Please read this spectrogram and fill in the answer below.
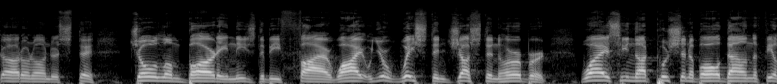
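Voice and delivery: put-on dumb New York accent. Mocking what an old friend said on a show, in George Reitster's stupid New York accent. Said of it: "he's got this stupid New York accent".

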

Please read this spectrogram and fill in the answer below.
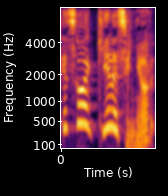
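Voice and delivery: put-on overly courteous, sweetly polite, very high voice. Retelling a cinema clerk's question: imitating a very friendly tone. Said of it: "con un tono muy amable".

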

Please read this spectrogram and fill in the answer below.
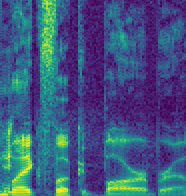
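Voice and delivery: put-on voice with laughter.

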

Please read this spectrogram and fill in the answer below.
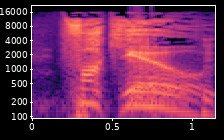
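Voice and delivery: put-on furious old man Italian bellow. Describing how the speaker's dad curses around the house, imitating angry Italian-accented bellowing. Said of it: "Like just an angry bellowing".

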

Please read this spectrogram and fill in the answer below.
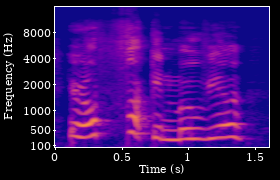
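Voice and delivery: furious, shrill, loud angry yell, very high. Retelling flipping the thing into the air, the speaker reenacts yelling at it. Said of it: "I'm yelling at this".

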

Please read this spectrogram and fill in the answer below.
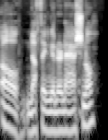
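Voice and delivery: ordinary talk, nothing marked

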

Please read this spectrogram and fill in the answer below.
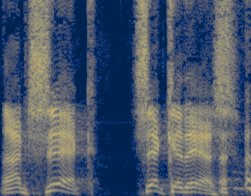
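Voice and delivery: put-on Boston accent. Acting out an angry Patriots fan in Boston: put-on Boston fan accent. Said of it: "I don't even know if that's the accent".

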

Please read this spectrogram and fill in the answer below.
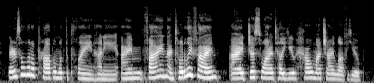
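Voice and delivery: ordinary delivery

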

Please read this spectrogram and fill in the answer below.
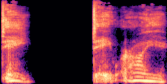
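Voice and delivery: high, hushed, half-whispered calling out. Voicing a character searching for a lost friend: half-whispering in character.

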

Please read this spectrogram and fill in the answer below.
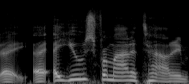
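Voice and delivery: put-on Philadelphia accent. Retelling what a woman at a dive bar up the street said, Philly accent. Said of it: "the Philly accent".

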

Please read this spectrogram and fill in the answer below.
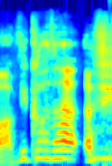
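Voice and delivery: put-on strong Welsh accent. Retelling a newlywed's request in the video van: imitating Caroline's Welsh accent. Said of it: "Very sort of Welsh accent".

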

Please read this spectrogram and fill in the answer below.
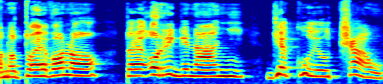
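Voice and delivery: sudden, loud, high-pitched shouted outburst. Retelling how Sagan reacted to her friend's plot suggestion, retelling Sagan's yell. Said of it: "načeně zařvala".

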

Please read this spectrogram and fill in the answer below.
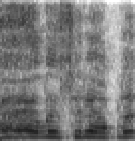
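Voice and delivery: put-on yelling. Retelling how he announced it in the middle of the arena: imitating someone yelling. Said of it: "just yelling".

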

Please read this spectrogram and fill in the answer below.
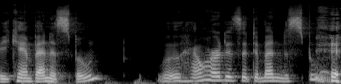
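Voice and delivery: dripping sarcasm, sassy, mock disbelief. Imagining an actor cast as the Oracle, lines dripping with sarcasm: imagined sassy sarcastic Oracle. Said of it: "That would be the sassiest Oracle ever".

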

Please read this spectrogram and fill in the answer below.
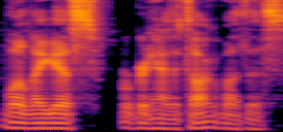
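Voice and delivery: dark, foreboding, menacing tone. A podcast host answers a co-host's suggestion of the Bachman stories, ominous delivery. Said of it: "Delivered so ominously".

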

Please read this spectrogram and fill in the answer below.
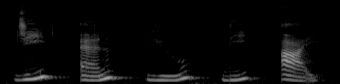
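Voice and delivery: slow letter-by-letter spelling of gnudi.

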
